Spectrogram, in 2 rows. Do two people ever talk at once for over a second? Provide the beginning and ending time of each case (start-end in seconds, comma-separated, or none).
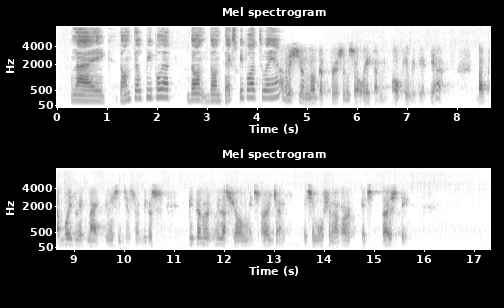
none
